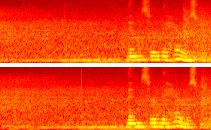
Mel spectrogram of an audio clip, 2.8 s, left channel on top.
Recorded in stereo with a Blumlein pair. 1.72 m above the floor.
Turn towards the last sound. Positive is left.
turn(degrees=-15)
